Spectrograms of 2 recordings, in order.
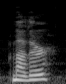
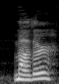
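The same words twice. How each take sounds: First: Tentative rising call down the phone; questioning call. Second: Louder, higher call down the phone; anxious call. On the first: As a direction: check if she is still there. Line seems dead, first call. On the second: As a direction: call out with rising worry. Calls again, more urgently. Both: A narrator's reading.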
